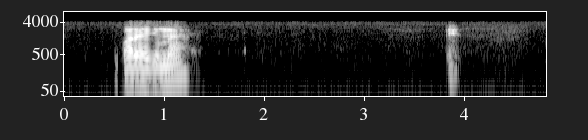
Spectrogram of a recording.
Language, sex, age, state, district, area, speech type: Santali, male, 30-45, West Bengal, Paschim Bardhaman, rural, conversation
